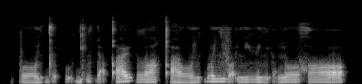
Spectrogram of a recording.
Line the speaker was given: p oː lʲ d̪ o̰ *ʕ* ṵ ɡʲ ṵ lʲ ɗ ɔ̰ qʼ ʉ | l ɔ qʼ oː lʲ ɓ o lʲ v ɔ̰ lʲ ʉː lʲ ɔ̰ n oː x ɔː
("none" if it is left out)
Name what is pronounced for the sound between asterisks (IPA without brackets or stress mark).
ʔ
